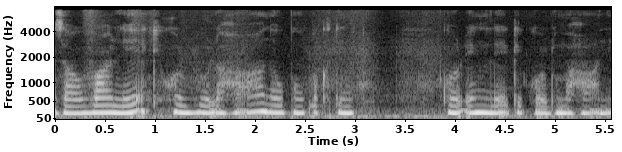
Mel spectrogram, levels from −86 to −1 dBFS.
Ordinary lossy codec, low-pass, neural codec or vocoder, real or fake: none; 7.2 kHz; none; real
